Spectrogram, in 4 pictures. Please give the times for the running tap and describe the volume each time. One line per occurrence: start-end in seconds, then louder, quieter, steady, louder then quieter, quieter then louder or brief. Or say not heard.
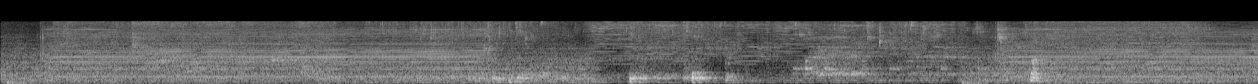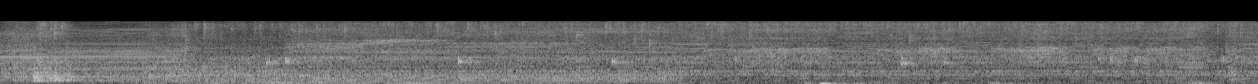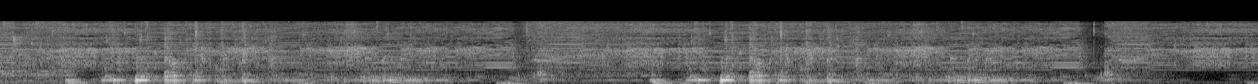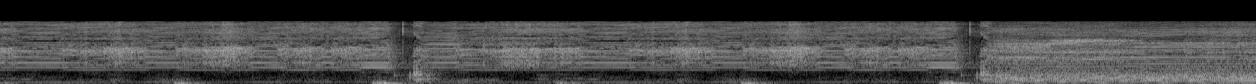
0.0-37.0 steady.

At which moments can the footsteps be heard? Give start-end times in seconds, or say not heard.
not heard.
